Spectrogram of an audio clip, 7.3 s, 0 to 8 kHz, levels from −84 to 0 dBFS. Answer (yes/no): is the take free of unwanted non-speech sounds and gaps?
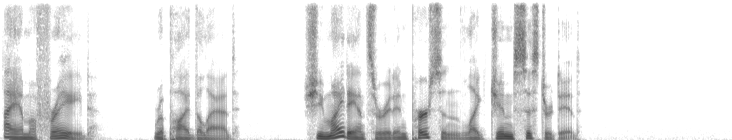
yes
